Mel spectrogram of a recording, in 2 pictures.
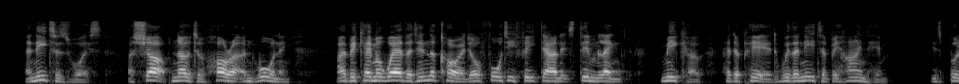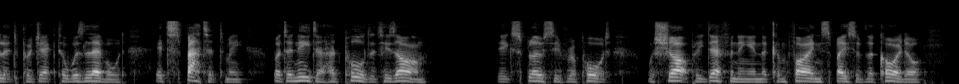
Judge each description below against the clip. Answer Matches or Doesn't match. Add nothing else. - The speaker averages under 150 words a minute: Doesn't match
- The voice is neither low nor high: Matches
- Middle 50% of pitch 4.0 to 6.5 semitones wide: Matches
